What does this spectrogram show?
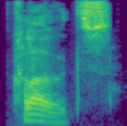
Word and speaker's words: clothes: Clothes. The final sound is a the followed by an s. Clothes. If this is difficult for you, just pronounce it like close, as in close the door.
